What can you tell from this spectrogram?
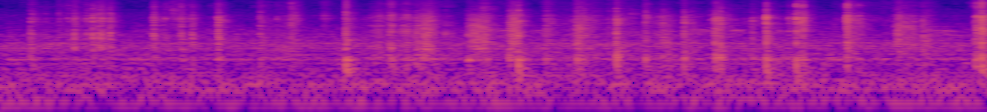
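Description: Scissors cutting paper in short snips: faint, quick clicks of the blades closing, with the sheet rustling as it is turned.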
